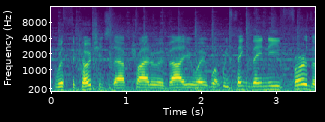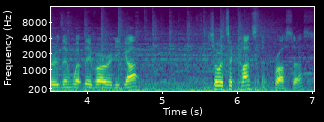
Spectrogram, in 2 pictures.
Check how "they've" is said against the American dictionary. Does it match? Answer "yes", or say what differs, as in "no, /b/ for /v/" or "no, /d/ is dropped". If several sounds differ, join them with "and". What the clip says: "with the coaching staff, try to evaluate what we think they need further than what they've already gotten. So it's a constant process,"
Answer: yes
